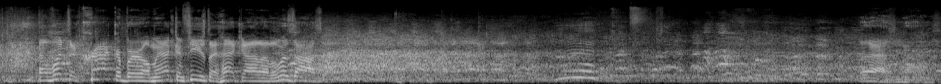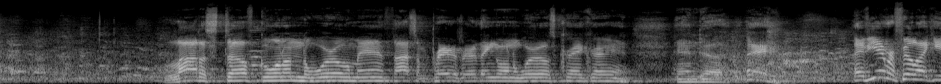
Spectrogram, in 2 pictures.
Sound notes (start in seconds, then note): 0.0 audience laughing; 3.8 audience laughing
